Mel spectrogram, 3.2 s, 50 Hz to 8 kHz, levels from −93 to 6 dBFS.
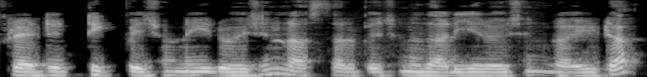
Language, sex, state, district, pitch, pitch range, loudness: Bengali, male, West Bengal, Jalpaiguri, 135 Hz, 125-140 Hz, -18 LUFS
